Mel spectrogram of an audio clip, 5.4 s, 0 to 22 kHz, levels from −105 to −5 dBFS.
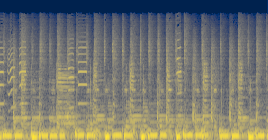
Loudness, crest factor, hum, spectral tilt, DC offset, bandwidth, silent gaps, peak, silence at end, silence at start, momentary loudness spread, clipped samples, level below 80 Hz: -17 LUFS; 14 dB; none; -5 dB/octave; under 0.1%; 12 kHz; none; -2 dBFS; 0 s; 0 s; 2 LU; under 0.1%; -20 dBFS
